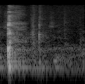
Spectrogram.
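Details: A single short, sharp cough with a slight throat-clearing quality in a quiet room, from a sick vlogger who could not see a doctor and is taking a homemade honey, vinegar and cayenne cough remedy.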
